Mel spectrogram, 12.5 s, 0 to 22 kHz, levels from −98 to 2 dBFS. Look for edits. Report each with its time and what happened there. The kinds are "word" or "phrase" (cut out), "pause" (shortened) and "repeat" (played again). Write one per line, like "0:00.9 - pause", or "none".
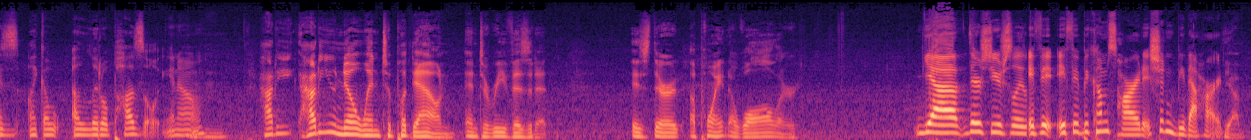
0:04.1 - word
0:06.8 - word
0:10.3 - word
0:11.2 - word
